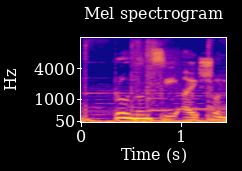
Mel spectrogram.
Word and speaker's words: pronunciation: प्रोनाउंसिएशन, सही उच्चारण प्रोनुंसिएशन है। इसे सही तरीके से बोलने के लिए नन ध्वनि का अलग से अभ्यास करें।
